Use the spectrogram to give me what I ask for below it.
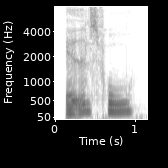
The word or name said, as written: adelsfrue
